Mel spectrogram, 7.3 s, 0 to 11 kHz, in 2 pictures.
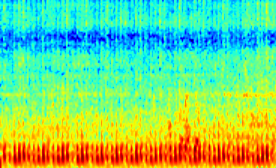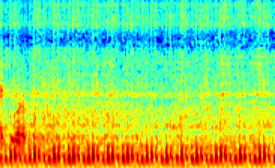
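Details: Honda Supra motorcycle after replacing the worn cam chain and loose chain guide, tensioner reused, valve clearance 0.05 mm; even, steady idle thump about four beats a second with no ticking or rattle, noise gone.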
